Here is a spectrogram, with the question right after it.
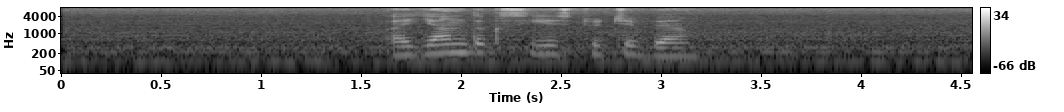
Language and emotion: Russian, neutral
